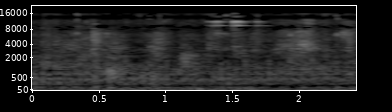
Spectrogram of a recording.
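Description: Cat lapping tuna juice from a glass bowl: faint, irregular soft wet clicks of the tongue.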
